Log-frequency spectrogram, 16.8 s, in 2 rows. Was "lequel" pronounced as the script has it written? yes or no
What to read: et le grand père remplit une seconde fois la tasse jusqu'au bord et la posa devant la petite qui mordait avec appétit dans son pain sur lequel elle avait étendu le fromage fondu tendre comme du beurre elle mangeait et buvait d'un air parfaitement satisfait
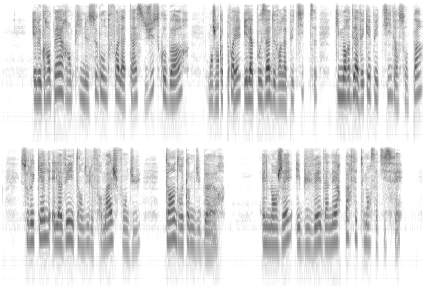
yes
